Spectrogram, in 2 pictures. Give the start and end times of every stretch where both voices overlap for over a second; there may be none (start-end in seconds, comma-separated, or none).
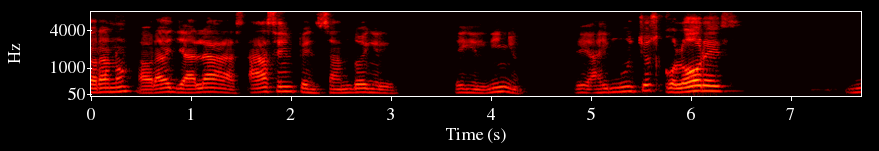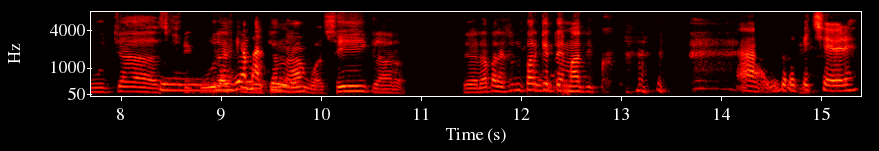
8.4-9.9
